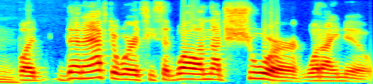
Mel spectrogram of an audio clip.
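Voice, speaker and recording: This is a man speaking. He has a Philadelphia accent. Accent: American, Philadelphia. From Philadelphia, US. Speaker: sports journalist. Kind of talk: radio interview. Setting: phone call.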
